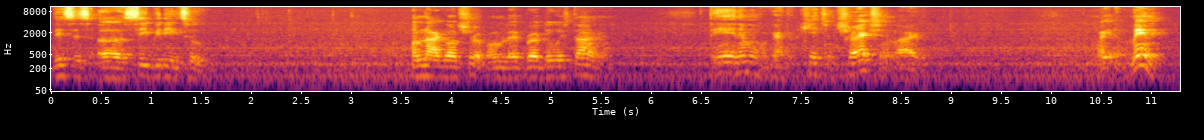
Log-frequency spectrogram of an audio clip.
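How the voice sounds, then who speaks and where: A man's voice: lowish voice, normal speed, long pauses. A man ranting casually in a loose, slangy way, often repeating himself for emphasis. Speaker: YouTube storyteller. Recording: echoey room, faint background hum.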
